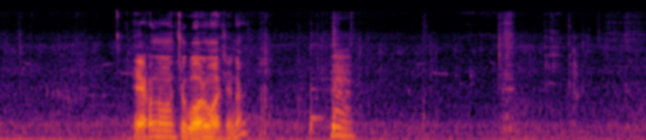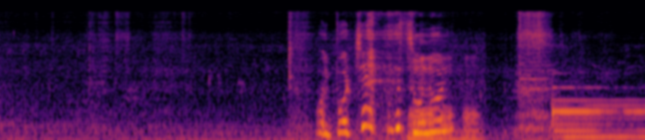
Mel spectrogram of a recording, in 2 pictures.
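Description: A metal ladle scrapes and clinks against a metal colander.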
